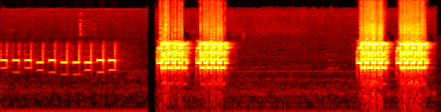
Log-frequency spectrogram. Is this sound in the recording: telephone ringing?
yes

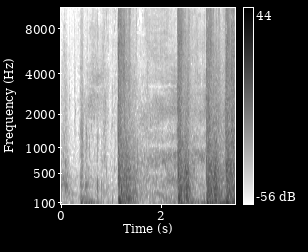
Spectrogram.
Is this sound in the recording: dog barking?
no

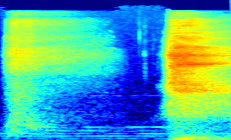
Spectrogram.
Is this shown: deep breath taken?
yes

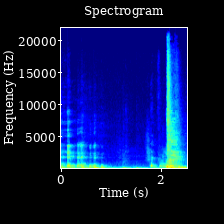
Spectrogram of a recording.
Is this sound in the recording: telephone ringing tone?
no

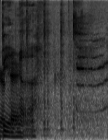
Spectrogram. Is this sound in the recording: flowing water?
no

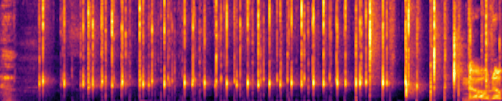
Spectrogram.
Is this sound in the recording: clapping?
yes

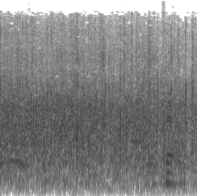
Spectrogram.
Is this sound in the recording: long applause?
yes

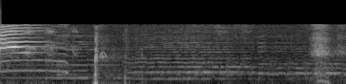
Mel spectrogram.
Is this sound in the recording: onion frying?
no

